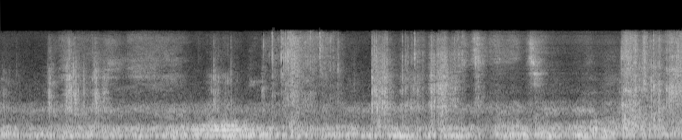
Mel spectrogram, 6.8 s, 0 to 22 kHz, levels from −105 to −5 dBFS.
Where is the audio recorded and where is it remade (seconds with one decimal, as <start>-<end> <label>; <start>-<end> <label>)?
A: 0.0-4.9 recorded; 4.9-6.3 remade; 6.3-6.8 recorded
